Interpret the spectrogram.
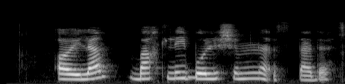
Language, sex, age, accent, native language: Uzbek, female, under 19, Farg'ona, Uzbek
